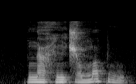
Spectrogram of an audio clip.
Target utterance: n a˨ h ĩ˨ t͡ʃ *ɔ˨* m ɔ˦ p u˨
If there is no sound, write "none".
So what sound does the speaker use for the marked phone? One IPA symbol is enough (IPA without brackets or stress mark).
ɔ˨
